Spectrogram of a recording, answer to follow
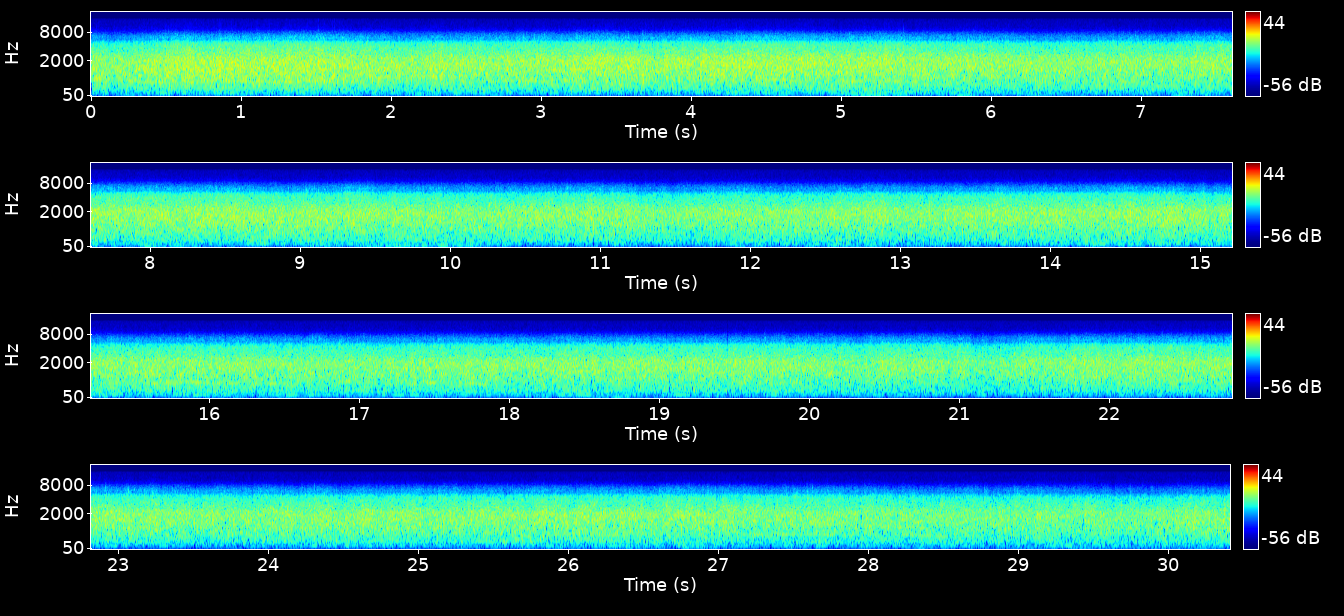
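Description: Opera house audience applauding, a long, steady ovation with no orchestra or singing.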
